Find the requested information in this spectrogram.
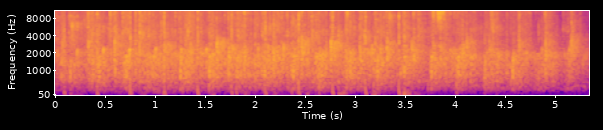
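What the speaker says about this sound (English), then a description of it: "I'd like to ask our audience for a round of applause for everyone here tonight." An audience at a 2018 Richmond City Council candidates forum hosted by the League of Women Voters applauds the council candidates, a sustained, even patter of many hands clapping at moderate level with no talk over it.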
